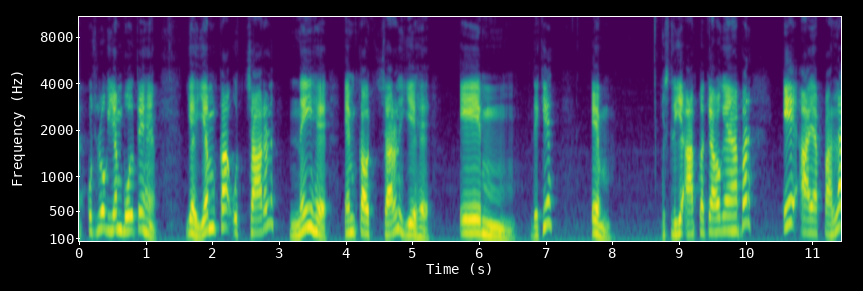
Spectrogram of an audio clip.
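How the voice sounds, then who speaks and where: Man, grammar teacher, lively, rising and falling delivery, drawn-out letter sounds, rhetorical check questions. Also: high-pitched. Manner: keeps asking students rhetorical check questions; sounds out letters slowly and deliberately. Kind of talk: classroom-style lesson explanation.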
